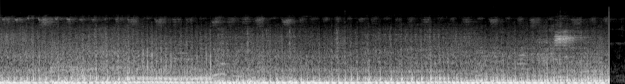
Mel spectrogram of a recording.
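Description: Dirt bike engine running loudly under way, with wind noise buffeting the helmet-mounted microphone.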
